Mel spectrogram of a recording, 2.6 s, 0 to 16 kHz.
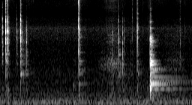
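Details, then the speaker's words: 2017 Audi A3 with a knock when driving, worse at 50-80 and over bumps, suspension all intact: sharp metallic clicks as a loose brake pad is rocked in its caliper; fix is original or TRW pads. "So this sound that you hear, it amplifies going 50, 60, 80. You're going to hear a tuck. Especially when you hit bumps, you're going to hear that."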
